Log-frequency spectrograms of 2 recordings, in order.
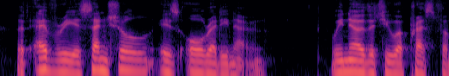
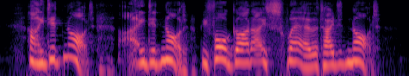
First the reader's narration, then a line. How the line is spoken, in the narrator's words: cried our wretched prisoner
